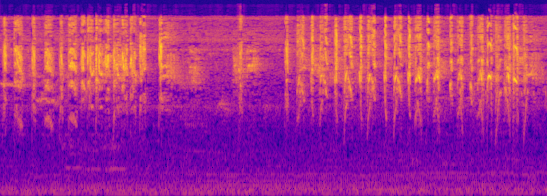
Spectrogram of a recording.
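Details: Lively crested jays replying to each other with two bouts of rapid, high, rattling chatter. Each run of quick metallic clicks is separated by a short pause with softer notes.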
